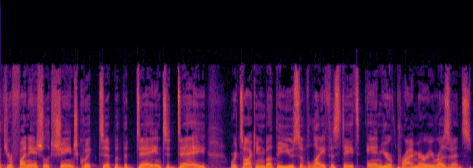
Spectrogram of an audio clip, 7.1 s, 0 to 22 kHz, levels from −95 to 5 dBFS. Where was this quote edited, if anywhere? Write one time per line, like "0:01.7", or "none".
none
